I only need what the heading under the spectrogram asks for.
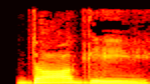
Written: dogginess

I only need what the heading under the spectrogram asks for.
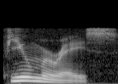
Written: fumarase

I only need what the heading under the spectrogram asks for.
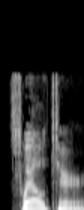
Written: swelter

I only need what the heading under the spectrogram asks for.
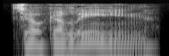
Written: silkaline

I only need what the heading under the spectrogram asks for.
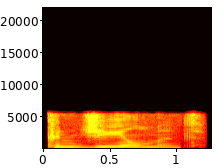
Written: congealment

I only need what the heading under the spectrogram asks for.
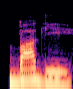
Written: bogginess

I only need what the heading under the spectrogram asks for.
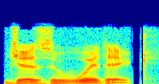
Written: jesuitic

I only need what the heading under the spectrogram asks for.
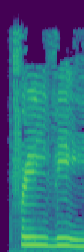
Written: freevee

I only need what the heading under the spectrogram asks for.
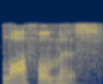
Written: lawfulness

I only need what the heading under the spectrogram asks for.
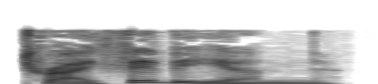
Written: triphibian

